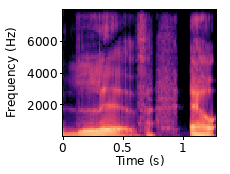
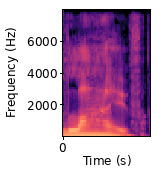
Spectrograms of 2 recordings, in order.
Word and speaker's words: live: 它原本呢是一个动词，指的就是 live，l i v e 是居住的意思。而形容词呢，念法会念成 live，发音是不同的哦。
